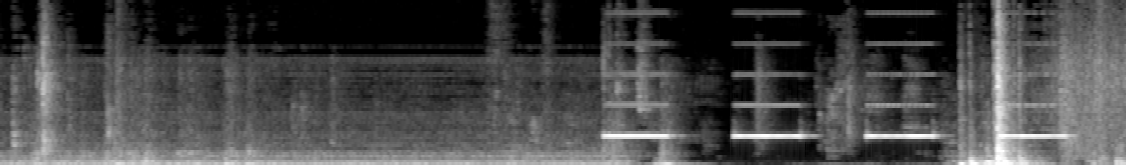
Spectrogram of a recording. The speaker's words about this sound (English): That's how microwaves be.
